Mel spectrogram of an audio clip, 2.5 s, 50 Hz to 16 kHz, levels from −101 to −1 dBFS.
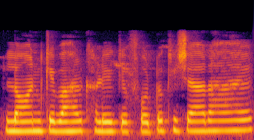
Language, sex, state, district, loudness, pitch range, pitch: Hindi, female, Uttar Pradesh, Lucknow, -15 LUFS, 220-230 Hz, 220 Hz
